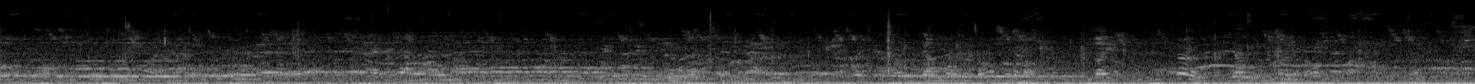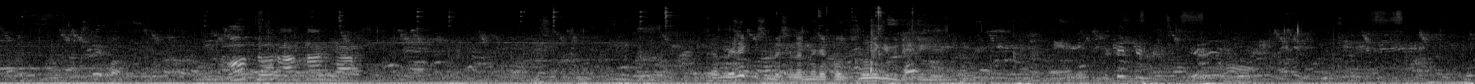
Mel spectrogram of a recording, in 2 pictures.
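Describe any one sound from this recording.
Men and women talk nearby in passing outdoors.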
